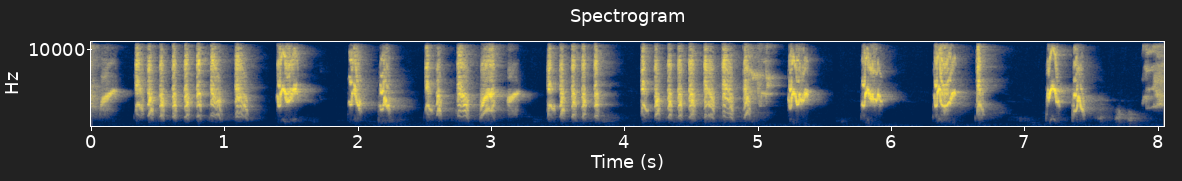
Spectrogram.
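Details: Sunbathing long-tailed shrike at dawn hours, delivering loud, scratchy rattling trills broken by single bright whistled chirps, in irregular fast bursts throughout.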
